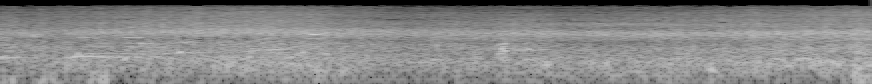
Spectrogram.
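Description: Water at a beach washes as a steady, moderate hiss of surf with small splashes rising now and then, and a muffled voice sits faintly in the background.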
